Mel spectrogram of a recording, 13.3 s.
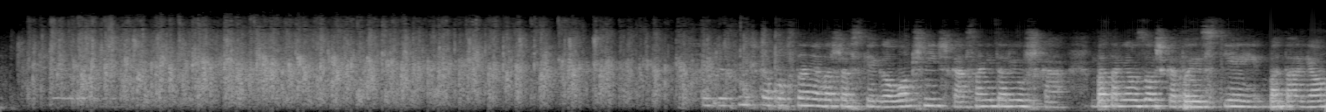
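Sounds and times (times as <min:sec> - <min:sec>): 
warm audience applause: 0:00.0 - 0:08.0
speech: 0:07.1 - 0:13.2.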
